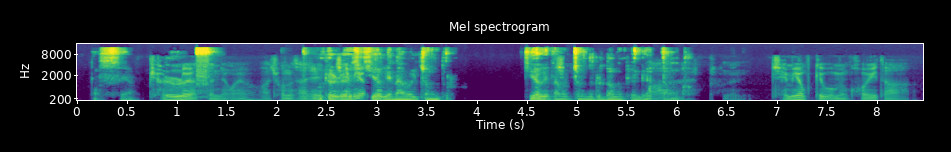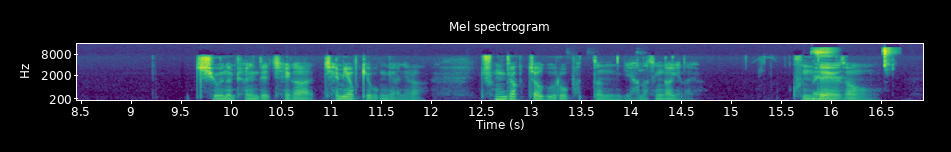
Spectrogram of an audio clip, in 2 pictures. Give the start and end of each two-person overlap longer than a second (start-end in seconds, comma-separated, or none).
none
